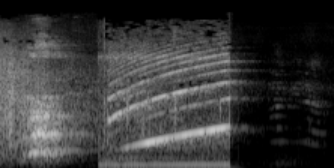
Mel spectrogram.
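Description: Sound effects dropped in at the end of a hip-hop beat: a dog bark, then a police-siren whoop rising in pitch over a held bass note, cutting off abruptly about one and a half seconds in.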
